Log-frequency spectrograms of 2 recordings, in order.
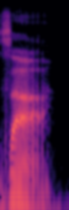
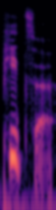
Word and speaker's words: pizza: So it's not za. No, it's pizza. Pizza. What's that sound at the end? That's the schwa.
